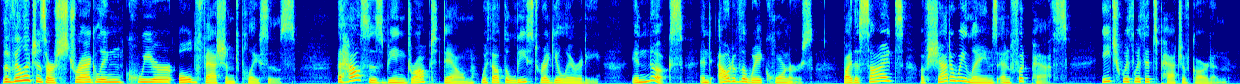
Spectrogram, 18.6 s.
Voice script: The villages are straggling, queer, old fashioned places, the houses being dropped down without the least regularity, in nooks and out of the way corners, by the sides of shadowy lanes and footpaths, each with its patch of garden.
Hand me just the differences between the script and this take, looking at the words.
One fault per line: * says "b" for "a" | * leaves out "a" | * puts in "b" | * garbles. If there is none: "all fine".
* puts in "with"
